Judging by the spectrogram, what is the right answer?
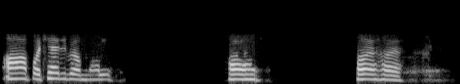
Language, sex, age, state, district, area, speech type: Assamese, female, 30-45, Assam, Dhemaji, rural, conversation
